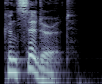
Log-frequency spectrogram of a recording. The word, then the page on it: considerate: anglais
